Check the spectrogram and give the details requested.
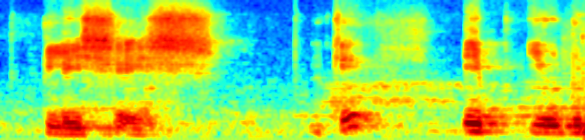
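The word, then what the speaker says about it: cliché: It is called cliches. You have to pronounce it cliche, and its plural is cliches.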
